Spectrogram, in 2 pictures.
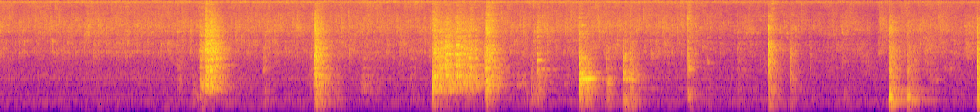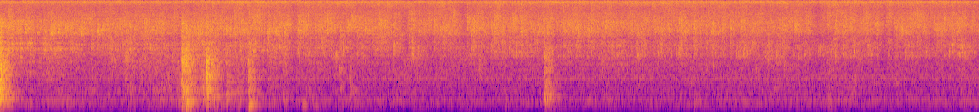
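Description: Kitchen tap running into a stainless steel sink while dishes are washed, with repeated clatters and knocks of dishware and a pan against the sink. The knocks come thick for the first half and thin out, leaving mostly the running water.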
